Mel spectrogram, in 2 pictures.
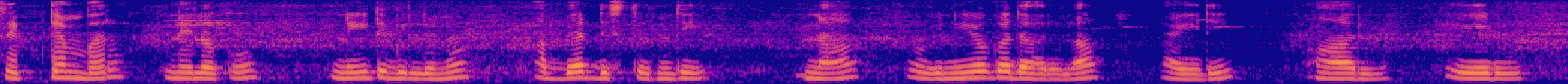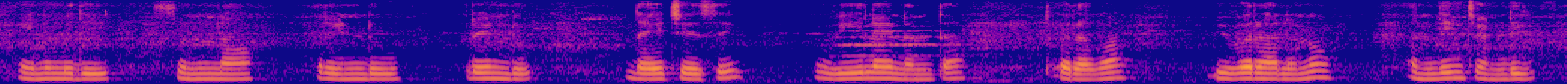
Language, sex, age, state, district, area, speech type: Telugu, female, 30-45, Telangana, Karimnagar, rural, read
